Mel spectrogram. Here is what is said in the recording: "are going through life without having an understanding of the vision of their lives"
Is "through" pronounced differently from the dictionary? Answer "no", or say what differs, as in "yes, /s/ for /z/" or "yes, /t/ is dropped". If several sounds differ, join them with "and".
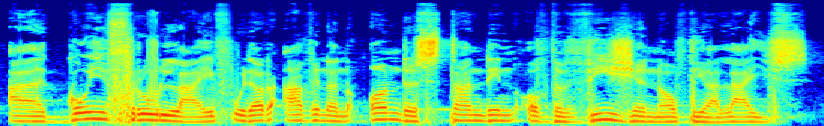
no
